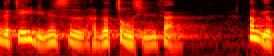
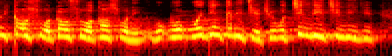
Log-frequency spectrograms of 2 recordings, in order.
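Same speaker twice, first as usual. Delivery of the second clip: high-pitched, repetitive, tumbling reassurance; flustered urgency; 7 semitones higher than usual. Retold or imitated. Host to crying visitor, flustered urgency. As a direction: promise help in a panic. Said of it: "那个人更急啊".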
